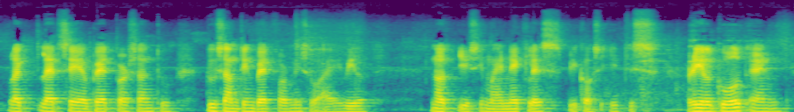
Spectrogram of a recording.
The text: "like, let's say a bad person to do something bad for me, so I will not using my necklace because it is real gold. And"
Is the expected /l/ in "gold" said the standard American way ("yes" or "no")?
yes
